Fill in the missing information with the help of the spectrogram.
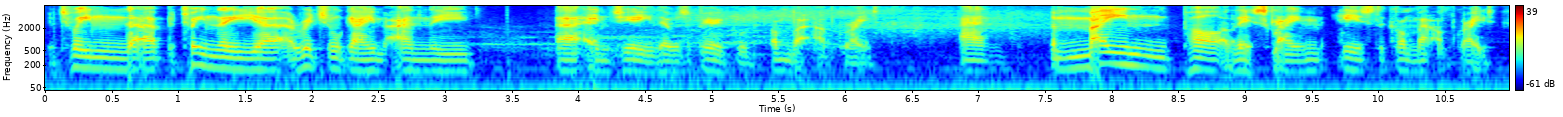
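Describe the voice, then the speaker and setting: A woman's voice: deep voice, normal speed. A woman chatting casually with viewers as a game streamer on a live stream. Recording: loud noise behind the voice.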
